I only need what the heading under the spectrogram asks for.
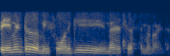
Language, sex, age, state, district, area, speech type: Telugu, female, 45-60, Andhra Pradesh, Guntur, urban, conversation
